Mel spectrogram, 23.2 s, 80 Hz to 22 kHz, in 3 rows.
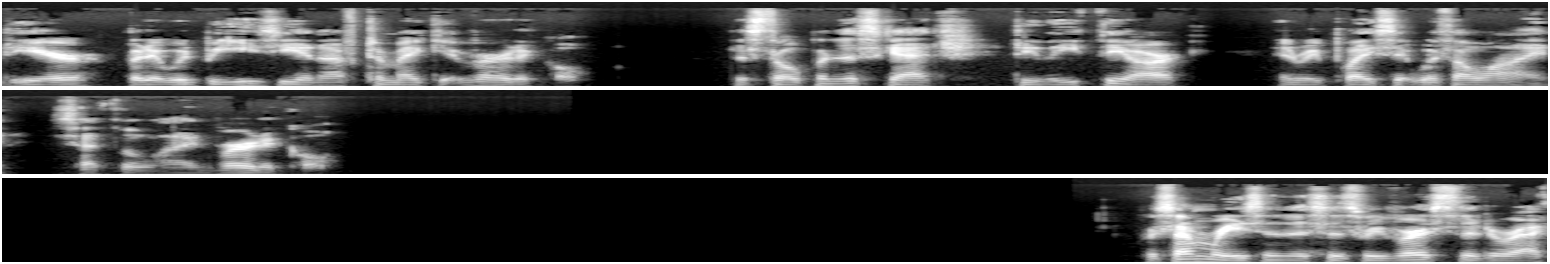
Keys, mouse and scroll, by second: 4.3 click, 5.0 scroll up 1, 5.5 click, 6.5 click, 7.2 Delete, 8.3 click, 9.9 click, 11.2 click, 11.5 click, 12.2 click, 14.5 click, 15.5 click, 16.7 middle click, 16.8-19.7 drag, 20.1 middle click, 20.2-21.5 drag, 22.9 click.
